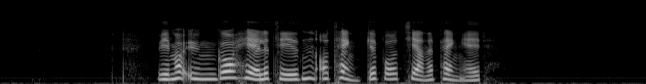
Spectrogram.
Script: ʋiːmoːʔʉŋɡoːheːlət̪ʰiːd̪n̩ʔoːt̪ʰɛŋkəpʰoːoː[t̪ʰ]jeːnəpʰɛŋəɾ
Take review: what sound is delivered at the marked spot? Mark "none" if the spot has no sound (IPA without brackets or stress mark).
t̪ʰ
